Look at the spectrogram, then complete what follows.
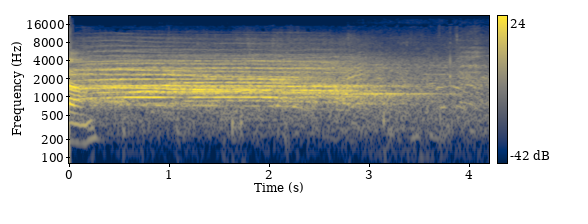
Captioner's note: audience cheering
